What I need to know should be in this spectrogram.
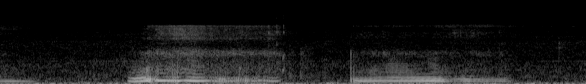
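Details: Two slow, buzzing, low-pitched snores from a pet dog sleeping on its back on its owner's arm, a position in which it tends to snore: ordinary snoring.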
